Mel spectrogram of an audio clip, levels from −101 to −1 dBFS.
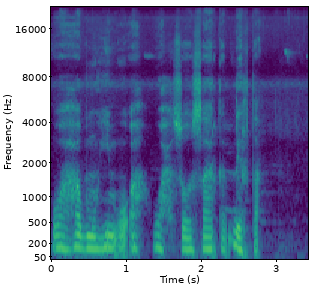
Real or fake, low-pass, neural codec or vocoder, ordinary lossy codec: fake; none; vocoder, 44.1 kHz, 128 mel bands every 256 samples, BigVGAN v2; none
